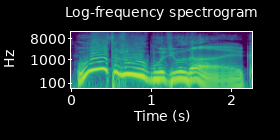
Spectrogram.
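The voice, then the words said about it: Creepy Transylvanian-style accent. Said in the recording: “you're the creepy receptionist ... I love the accent ... Like Transylvanian.”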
